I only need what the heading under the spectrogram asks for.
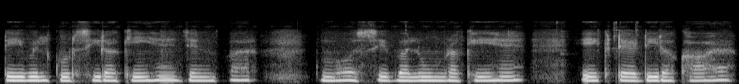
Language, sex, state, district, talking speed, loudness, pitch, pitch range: Magahi, female, Bihar, Gaya, 120 wpm, -14 LUFS, 180 Hz, 175-185 Hz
